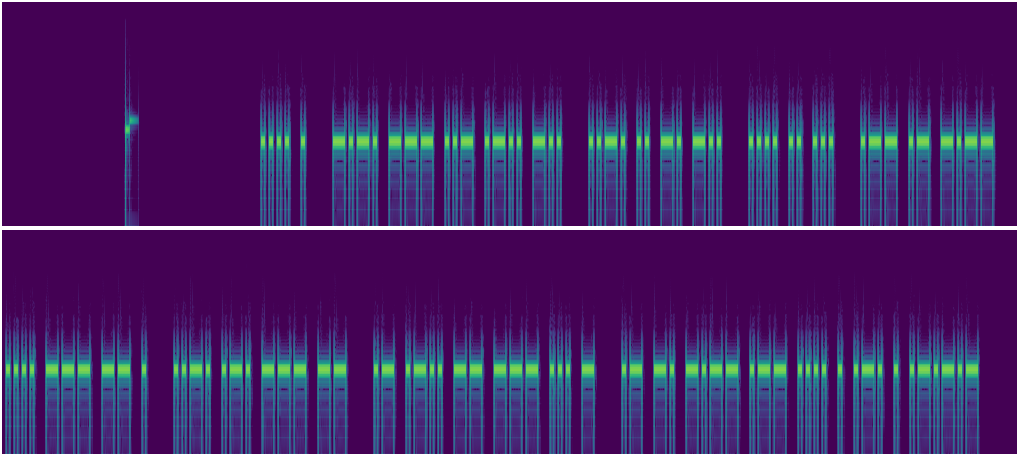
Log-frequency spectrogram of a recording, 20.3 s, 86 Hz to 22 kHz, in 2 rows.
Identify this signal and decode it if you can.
Morse code, heard as a keyed tone, about 30 wpm, 700 Hz. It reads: HE COULD FIND HIS WAY HOME FROM ALMOST ANYWHERE.
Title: Sentences from Top 1400 Words 30wpm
